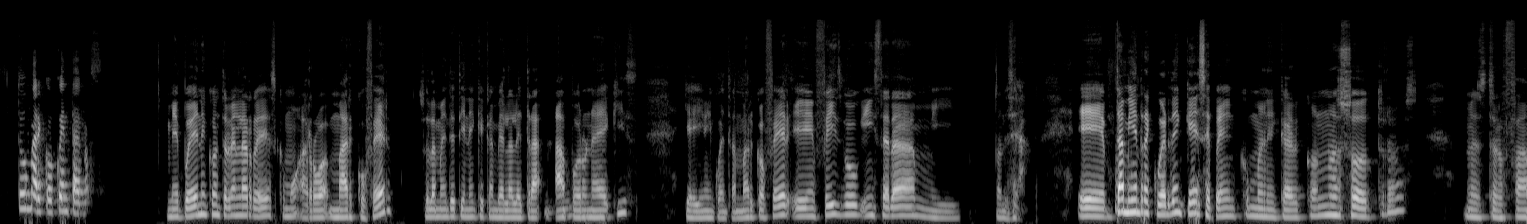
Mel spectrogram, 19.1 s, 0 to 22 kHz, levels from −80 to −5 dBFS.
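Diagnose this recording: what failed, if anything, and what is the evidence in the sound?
From 15.26 s to the end the speech slows to about half speed with unchanged pitch, dragging: a time-stretched section, likely software repeating short chunks to fill length.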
